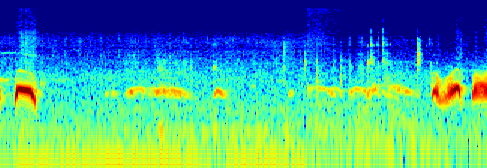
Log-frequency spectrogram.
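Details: Spotted dove lure call in the 'gù thúc' style for training birds: one sharp curved coo, several seconds of faint murmurs, then a double hooked note leading into a buzzy coo.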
